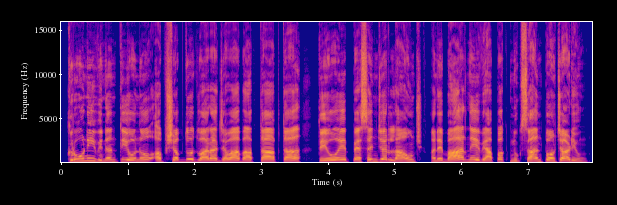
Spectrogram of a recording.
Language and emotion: Gujarati, neutral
